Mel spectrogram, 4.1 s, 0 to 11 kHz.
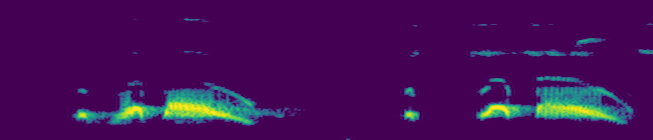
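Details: Two-ending (2 hậu) call of a spotted dove, used to lure wild doves: two phrases, each a short coo then a longer descending hoarse coo, separated by nearly two seconds of quiet.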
